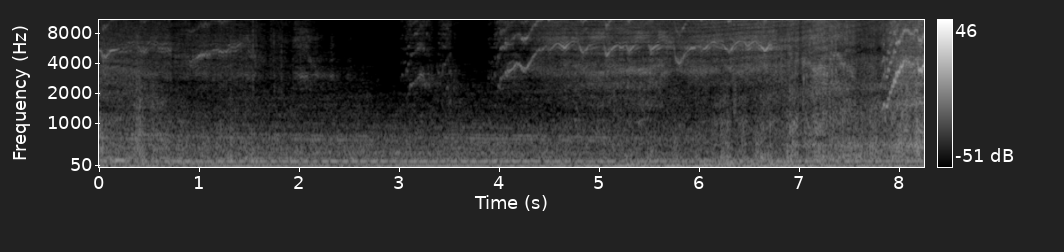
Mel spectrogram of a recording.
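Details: Team Associated MT10 RC truck that had ESC glitching and reboots, now with a capacitor fitted: steady motor hum over tyre rumble, pitch rising and falling with throttle, no cut-outs. Running normally.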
